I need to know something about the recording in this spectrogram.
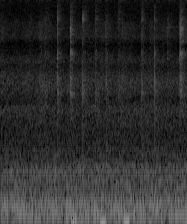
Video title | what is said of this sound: D.I.Y hand tied jigs and techniques | it's nice and hard it's not going nowhere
